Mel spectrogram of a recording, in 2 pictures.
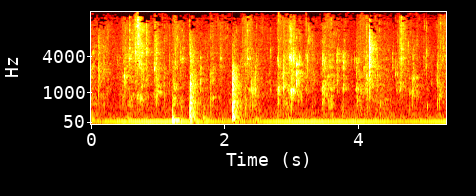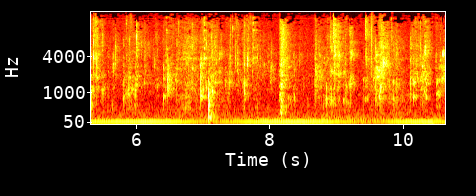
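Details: Pit bull crunching into a raw lamb leg inside a small room; sharp cracking bites stand out near the start and again around the middle amid continuous wet chewing and a low background drone.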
